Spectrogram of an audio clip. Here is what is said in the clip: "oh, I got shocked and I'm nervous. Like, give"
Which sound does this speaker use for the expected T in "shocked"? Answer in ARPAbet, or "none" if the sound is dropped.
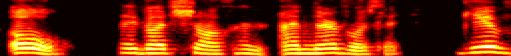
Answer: none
